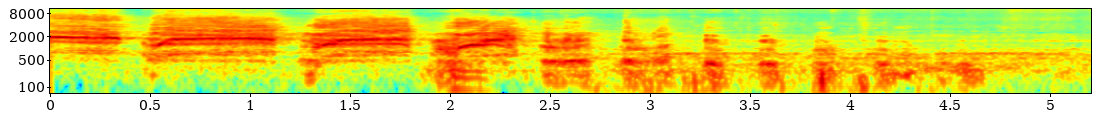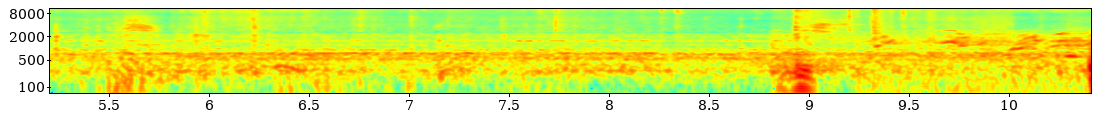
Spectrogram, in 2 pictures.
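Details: Pig being chased: loud, harsh squeals in long bursts over the first two seconds, then shorter grunting squeals that fade, followed by steady background noise and a brief late burst.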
